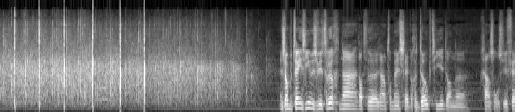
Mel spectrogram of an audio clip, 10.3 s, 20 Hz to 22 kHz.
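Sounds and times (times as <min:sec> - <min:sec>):
church audience giving warm applause: 0:00.0 - 0:05.5
sharp individual claps: 0:00.0 - 0:05.5
speech: 0:05.6 - 0:10.2.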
